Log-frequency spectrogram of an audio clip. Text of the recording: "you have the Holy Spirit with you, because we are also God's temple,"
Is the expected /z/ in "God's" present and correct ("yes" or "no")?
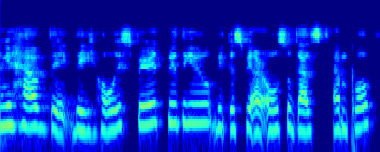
no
